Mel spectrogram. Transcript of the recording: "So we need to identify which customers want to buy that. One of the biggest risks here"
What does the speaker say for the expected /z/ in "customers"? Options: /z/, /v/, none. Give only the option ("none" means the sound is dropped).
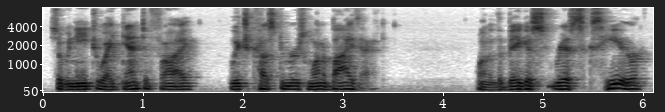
/z/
